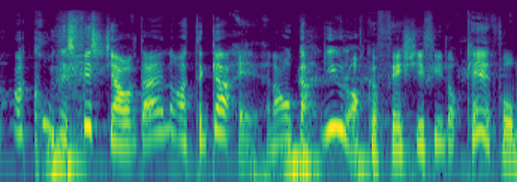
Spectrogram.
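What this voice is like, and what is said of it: Put-on Victorian Cockney accent. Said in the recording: “Hope you go full, like, you know, Victorian Cockney”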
